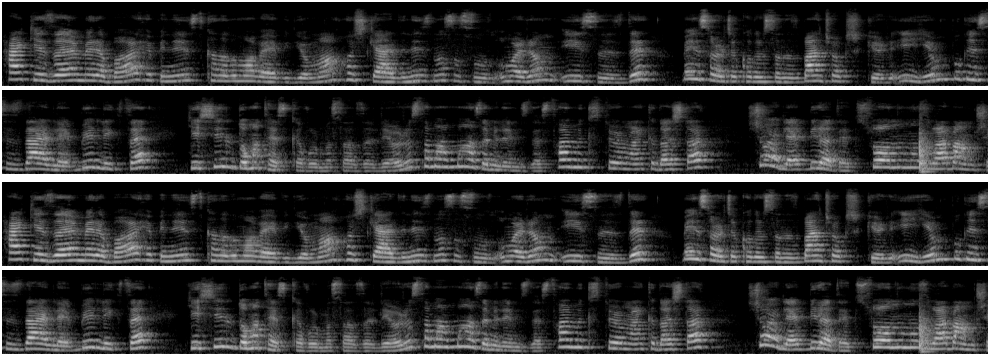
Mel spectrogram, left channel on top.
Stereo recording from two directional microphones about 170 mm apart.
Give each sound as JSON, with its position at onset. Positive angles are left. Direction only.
{"t": 0.0, "sound": "a woman's voice", "side_deg": -25}
{"t": 18.6, "sound": "a sound", "side_deg": -45}
{"t": 19.1, "sound": "a woman's voice", "side_deg": -40}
